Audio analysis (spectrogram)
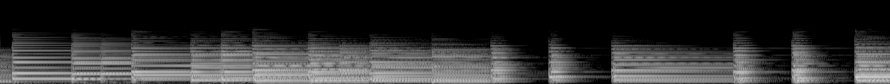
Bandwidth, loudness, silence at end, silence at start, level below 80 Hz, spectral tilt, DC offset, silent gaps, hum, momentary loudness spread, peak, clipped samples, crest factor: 5.4 kHz; -20 LUFS; 0 s; 0 s; -52 dBFS; -11 dB/octave; under 0.1%; none; none; 9 LU; -4 dBFS; under 0.1%; 16 dB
